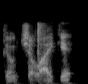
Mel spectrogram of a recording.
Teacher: in reality i would actually even reduce the you to ya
